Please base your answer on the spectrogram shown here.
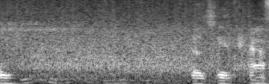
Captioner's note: crowd Noises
